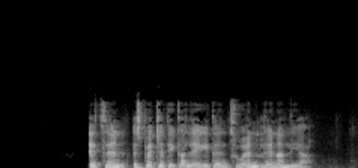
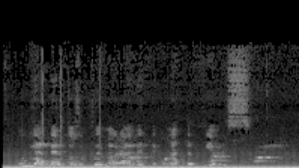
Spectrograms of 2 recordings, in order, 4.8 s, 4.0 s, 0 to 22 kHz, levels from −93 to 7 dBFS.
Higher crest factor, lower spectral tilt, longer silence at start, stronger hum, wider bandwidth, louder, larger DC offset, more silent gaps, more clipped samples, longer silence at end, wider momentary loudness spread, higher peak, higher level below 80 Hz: first, 18 dB vs 10 dB; second, -5 dB/octave vs -7 dB/octave; first, 1.15 s vs 0.05 s; second, none vs 60 Hz at -20 dBFS; second, 9.2 kHz vs 14 kHz; about the same, -22 LUFS vs -22 LUFS; neither; neither; neither; first, 0.65 s vs 0 s; first, 6 LU vs 1 LU; first, -6 dBFS vs -10 dBFS; second, -66 dBFS vs -20 dBFS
